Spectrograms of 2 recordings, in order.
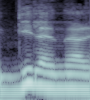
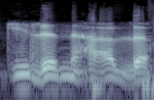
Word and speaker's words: Gyllenhaal: avec Jake Gyllenhaal, car il faut prononcer Gyllenhaal et non pas Gyllenhaal comme je l'ai fait hier ou avant-hier.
